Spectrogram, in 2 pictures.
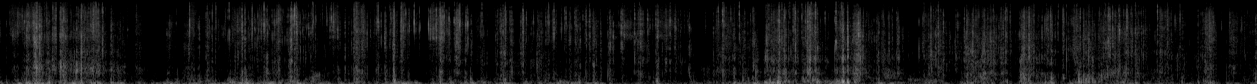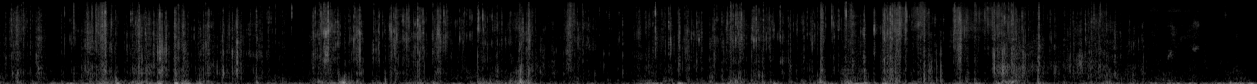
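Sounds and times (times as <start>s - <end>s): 
makeup crinkling, crackling and tearing: 0.0s - 25.0s.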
